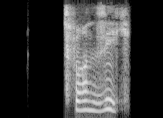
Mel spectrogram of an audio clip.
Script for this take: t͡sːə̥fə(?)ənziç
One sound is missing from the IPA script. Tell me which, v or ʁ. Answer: ʁ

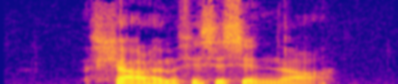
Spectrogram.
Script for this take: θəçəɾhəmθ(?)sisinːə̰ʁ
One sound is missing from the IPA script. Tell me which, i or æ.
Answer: i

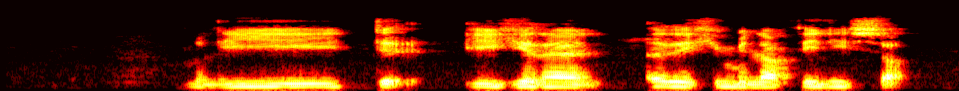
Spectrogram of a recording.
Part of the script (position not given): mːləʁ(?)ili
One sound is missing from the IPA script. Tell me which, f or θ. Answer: θ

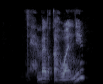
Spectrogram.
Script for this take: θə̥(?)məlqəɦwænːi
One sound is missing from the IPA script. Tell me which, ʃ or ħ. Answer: ħ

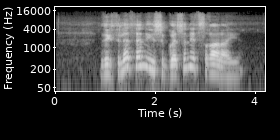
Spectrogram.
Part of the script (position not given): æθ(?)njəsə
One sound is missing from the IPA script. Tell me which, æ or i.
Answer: æ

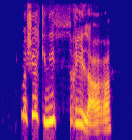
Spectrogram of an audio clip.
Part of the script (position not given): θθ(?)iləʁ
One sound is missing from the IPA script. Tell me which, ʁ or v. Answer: ʁ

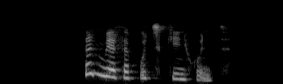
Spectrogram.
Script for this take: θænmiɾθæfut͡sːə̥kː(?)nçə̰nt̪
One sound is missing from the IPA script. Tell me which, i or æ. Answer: i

